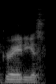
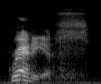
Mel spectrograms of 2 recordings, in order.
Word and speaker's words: Gradius: Also, I like that you pronounce it with a short A.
